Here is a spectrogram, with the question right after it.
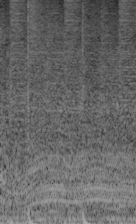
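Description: Gravedigger monster truck drifting in BeamNG Monster Jam, tires squealing loudly and repeatedly over a steady, close engine drone, with no talk.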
